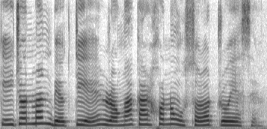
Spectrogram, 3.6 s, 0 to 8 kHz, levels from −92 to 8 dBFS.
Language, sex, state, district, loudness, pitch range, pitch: Assamese, female, Assam, Sonitpur, -13 LUFS, 250-300 Hz, 275 Hz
